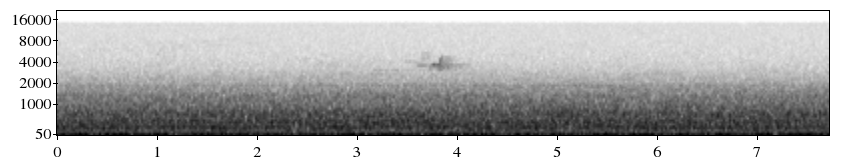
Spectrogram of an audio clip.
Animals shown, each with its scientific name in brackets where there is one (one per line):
Blue-headed Vireo (Vireo solitarius)
Hermit Thrush (Catharus guttatus)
